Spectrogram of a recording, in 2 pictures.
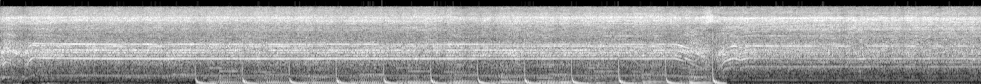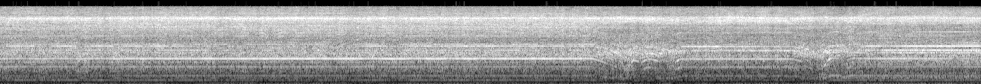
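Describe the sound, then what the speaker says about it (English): A chainsaw carves the side of the nose ridge on a wooden barn owl sculpture, a close, loud, steady motor whine with shifting load and pitch that runs without a break. "we're going with the saw here, just to try and shape out the side of the ridge of the nose"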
